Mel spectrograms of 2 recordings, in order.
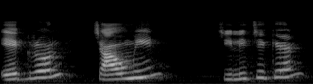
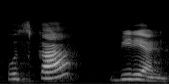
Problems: background sounds at intervals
